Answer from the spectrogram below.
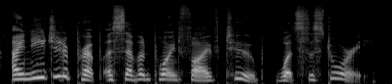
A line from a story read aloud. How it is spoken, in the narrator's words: It sounded like he choked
